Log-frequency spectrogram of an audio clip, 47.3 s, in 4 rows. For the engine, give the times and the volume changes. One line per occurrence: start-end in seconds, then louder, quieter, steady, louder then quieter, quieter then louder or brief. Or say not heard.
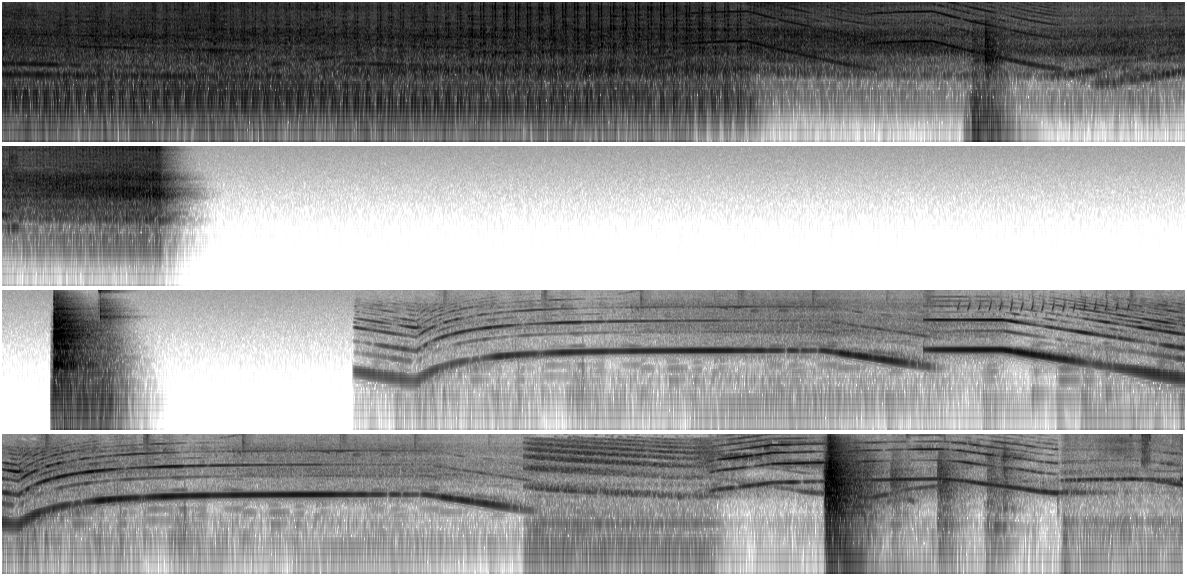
0.0-13.4 quieter.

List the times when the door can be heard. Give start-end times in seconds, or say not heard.
9.6-10.0, 24.1-24.8, 43.7-44.9.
